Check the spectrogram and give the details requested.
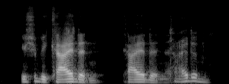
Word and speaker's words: Kyed: I mean, the way I mispronounced it when I first saw it would probably be Kyed, which isn't the worst. Yeah, right. But then I think you put in your Twitter profile rhymes with died, and I said, there it is.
